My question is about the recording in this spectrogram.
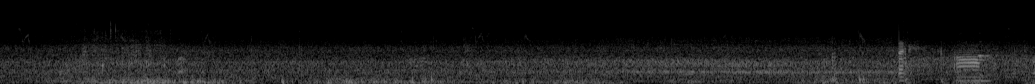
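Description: Steady outdoor background noise with a faint hum. Near the end come a sharp click and then a short pitched honk.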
